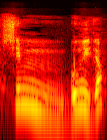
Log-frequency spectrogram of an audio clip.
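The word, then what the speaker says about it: 新聞: 마바빠 앞에서는 미음 발음함이라고 했죠? 신붕이죠?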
